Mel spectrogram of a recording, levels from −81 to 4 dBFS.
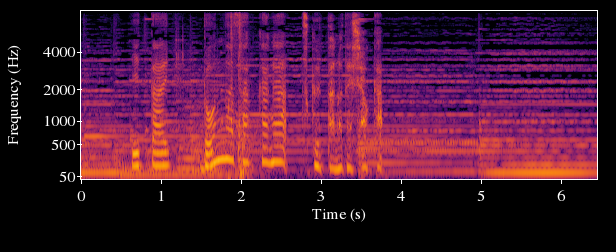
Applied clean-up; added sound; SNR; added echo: none; Squeak / Slam / Wood; 9 dB; none.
